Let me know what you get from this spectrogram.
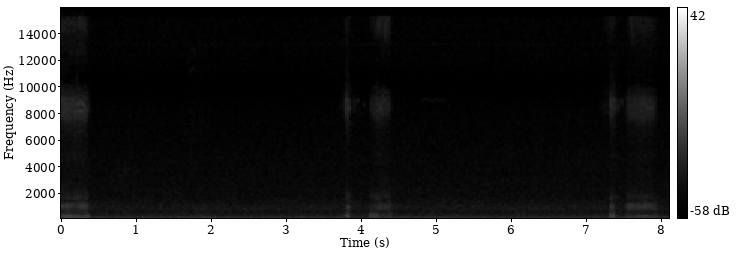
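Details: A sleeping Chihuahua puppy snoring quietly, with soft squeaky nasal whistles on some breaths, spaced a few seconds apart, over a faint steady background hum.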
